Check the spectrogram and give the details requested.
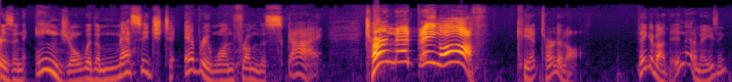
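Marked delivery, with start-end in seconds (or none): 4.9-6.5 slow, high, loud furious shout; angry yell. Retold or imitated. People on earth yelling at the preaching angel, furious. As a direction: bellow at the sky to shut it up. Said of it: "Can you hear people yelling".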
